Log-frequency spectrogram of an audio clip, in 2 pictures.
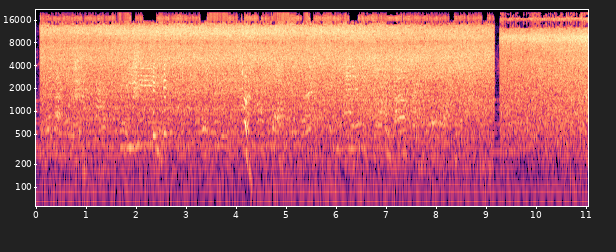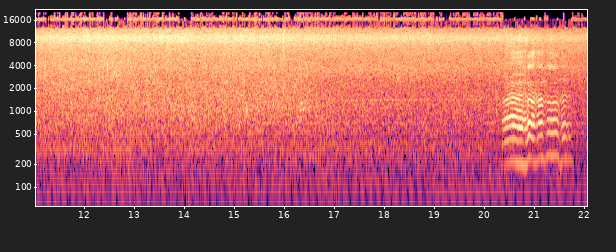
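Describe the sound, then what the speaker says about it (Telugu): Bairagula Kona waterfall near Penchalakona, a steady broadband rush of falling water heard up close and continuous for the whole stretch, with faint voices and a brief louder splash near the end. "ఫైనల్లీ వచ్చేసాం బైరాగుల కోన వాటర్ ఫాల్స్"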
